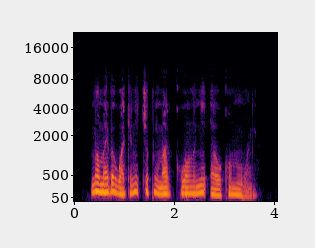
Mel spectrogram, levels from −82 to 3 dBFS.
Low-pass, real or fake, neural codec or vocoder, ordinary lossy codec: 10.8 kHz; fake; codec, 24 kHz, 0.9 kbps, WavTokenizer, small release; AAC, 32 kbps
